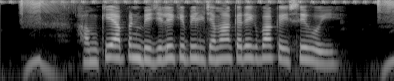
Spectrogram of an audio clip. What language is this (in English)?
Bhojpuri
